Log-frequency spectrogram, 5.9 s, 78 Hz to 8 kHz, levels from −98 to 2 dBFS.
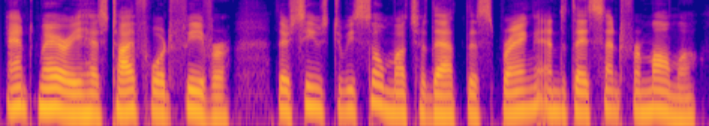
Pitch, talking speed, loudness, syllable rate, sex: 135 Hz, 195 wpm, -21 LUFS, 4.7 syllables/s, male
